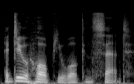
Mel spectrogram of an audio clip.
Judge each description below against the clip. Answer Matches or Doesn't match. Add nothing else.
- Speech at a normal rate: Doesn't match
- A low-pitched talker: Matches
